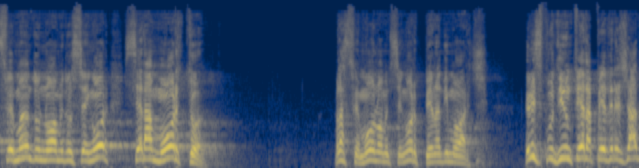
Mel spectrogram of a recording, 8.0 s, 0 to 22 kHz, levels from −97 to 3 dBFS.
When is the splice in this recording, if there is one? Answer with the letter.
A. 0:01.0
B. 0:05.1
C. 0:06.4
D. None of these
C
